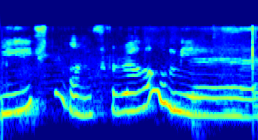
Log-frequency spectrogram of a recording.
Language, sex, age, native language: Icelandic, female, 8, Icelandic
